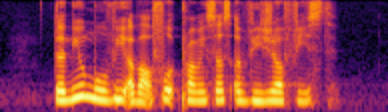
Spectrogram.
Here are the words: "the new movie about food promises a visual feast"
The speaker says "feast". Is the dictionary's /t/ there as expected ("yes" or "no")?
yes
